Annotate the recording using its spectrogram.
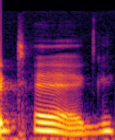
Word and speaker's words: Tadhg: Was it Tag or Tig? – Yeah.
